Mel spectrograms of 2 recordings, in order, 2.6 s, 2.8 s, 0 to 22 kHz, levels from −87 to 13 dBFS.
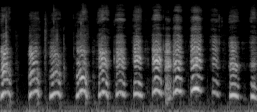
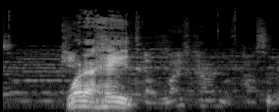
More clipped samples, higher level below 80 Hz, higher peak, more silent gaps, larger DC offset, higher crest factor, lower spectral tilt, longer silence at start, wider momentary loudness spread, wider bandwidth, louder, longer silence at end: neither; first, -56 dBFS vs -62 dBFS; about the same, -2 dBFS vs 0 dBFS; neither; neither; about the same, 18 dB vs 20 dB; second, 0 dB/octave vs -4.5 dB/octave; second, 0 s vs 0.6 s; second, 6 LU vs 24 LU; first, 18 kHz vs 15.5 kHz; second, -20 LUFS vs -14 LUFS; about the same, 0 s vs 0.1 s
